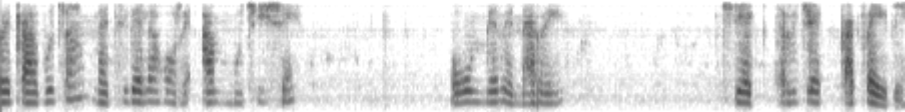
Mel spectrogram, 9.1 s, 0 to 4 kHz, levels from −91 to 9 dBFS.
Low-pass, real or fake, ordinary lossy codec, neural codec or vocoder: 3.6 kHz; fake; none; vocoder, 22.05 kHz, 80 mel bands, HiFi-GAN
